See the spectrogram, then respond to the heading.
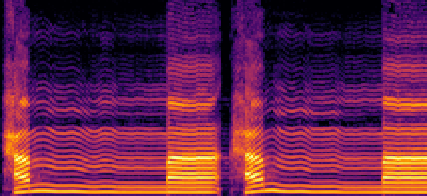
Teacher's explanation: qasirah namanya wamroatuhuu dua harakat hamma hamma mim tasdid tajibul gunah dia wajib didengungkan ditahan dua harakat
